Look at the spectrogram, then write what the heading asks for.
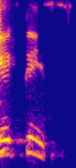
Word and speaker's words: église: L'église. Yes, very good. L'église. L'église. L'église. Because there is one S, so you will be pronouncing it as Z. Z. So it will be l'église.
